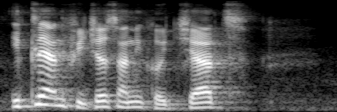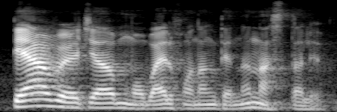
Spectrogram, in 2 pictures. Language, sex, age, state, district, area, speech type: Goan Konkani, male, 45-60, Goa, Bardez, urban, spontaneous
